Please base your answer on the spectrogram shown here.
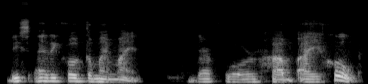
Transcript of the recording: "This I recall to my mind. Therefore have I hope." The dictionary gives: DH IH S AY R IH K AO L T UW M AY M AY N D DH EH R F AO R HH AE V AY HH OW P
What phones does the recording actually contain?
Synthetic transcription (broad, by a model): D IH S AY R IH K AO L T UW M AY M AY N D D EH R F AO R HH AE B AY HH OW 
